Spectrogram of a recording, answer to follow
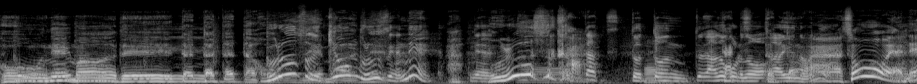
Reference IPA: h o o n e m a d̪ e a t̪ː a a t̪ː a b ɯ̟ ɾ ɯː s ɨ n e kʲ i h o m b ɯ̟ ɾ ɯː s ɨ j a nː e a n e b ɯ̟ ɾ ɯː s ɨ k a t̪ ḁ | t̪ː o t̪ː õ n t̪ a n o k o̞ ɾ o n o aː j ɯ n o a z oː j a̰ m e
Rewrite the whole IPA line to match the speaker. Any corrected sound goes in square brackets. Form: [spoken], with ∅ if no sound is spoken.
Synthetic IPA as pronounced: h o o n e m a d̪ e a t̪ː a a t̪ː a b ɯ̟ ɾ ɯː s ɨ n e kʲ i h [õ] m b ɯ̟ ɾ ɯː s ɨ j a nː e a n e b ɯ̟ ɾ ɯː s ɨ k a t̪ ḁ | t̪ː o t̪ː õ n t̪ a n o k o̞ ɾ o n o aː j ɯ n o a [s] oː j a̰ [n] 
